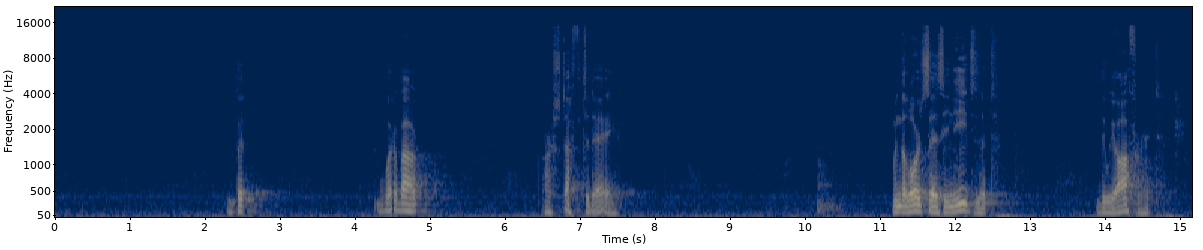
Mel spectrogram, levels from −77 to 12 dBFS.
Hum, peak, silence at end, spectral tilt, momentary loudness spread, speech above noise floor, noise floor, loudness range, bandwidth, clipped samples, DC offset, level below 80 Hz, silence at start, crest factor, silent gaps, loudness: none; -12 dBFS; 0.15 s; -6.5 dB/octave; 27 LU; 32 dB; -60 dBFS; 13 LU; 15.5 kHz; under 0.1%; under 0.1%; -56 dBFS; 2.3 s; 22 dB; none; -29 LUFS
